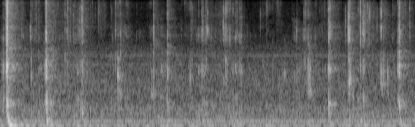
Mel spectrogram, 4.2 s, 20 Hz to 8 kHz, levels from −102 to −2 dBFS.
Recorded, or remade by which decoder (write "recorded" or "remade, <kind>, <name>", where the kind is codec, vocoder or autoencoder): remade, vocoder, BigVGAN v2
